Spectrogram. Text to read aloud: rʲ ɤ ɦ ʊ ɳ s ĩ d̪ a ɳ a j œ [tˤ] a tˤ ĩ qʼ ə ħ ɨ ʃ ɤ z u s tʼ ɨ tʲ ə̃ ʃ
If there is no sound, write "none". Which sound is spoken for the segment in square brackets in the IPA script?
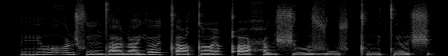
tʼ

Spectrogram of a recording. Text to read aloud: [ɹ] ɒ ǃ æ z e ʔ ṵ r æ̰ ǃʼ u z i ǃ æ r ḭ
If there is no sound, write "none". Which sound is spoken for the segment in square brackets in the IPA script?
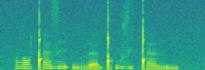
l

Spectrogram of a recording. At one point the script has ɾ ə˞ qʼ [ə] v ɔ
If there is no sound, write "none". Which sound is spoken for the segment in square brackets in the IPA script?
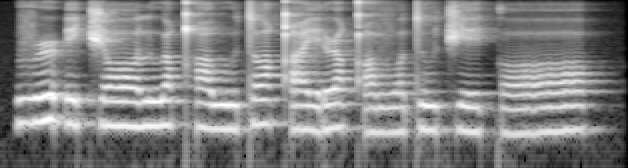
ɔ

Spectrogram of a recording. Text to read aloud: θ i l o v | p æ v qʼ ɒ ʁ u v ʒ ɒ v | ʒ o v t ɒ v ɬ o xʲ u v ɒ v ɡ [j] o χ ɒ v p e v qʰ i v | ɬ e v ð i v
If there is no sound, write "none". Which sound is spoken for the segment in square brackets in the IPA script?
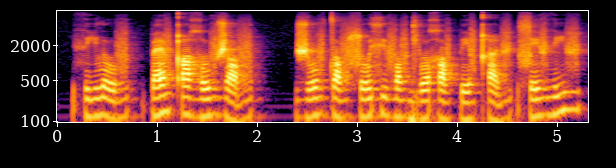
j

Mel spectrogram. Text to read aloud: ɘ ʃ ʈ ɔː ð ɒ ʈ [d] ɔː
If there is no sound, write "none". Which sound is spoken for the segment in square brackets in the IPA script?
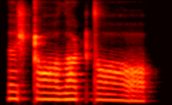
d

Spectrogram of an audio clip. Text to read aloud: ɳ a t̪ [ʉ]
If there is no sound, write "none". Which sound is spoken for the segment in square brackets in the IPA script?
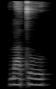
u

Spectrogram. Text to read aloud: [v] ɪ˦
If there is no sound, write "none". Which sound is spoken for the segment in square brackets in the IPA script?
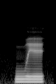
w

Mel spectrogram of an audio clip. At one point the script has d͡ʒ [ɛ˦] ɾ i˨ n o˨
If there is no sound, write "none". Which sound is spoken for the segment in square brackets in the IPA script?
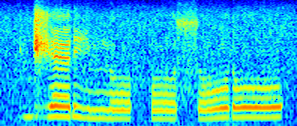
ɛ˧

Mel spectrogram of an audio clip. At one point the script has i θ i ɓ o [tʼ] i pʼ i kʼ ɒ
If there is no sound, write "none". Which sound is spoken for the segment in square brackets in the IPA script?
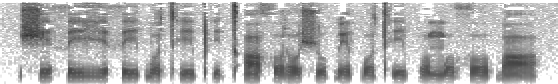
tʼ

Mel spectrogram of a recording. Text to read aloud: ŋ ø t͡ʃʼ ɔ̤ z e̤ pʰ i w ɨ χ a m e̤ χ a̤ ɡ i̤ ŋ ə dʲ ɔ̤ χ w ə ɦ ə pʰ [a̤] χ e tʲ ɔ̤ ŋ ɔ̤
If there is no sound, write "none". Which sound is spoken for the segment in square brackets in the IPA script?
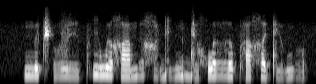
a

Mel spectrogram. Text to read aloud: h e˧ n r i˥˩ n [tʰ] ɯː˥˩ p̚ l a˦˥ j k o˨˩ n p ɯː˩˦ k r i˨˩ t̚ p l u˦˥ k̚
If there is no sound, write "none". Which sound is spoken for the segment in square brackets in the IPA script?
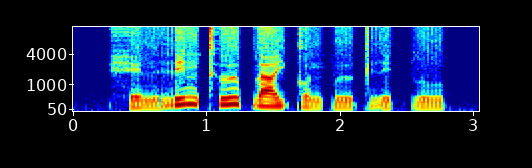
tʰ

